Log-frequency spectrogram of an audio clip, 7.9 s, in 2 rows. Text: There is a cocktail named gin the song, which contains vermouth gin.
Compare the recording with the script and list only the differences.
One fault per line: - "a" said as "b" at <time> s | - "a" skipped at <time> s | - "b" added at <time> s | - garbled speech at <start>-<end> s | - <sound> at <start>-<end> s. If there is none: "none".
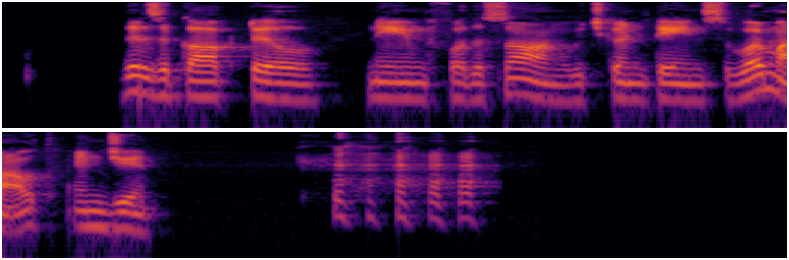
- "gin" said as "for" at 2.2 s
- "and" added at 4.3 s
- laugh at 5.4-6.5 s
